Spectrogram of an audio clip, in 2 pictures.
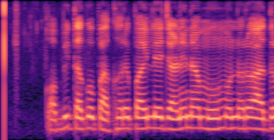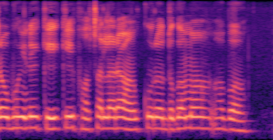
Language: Odia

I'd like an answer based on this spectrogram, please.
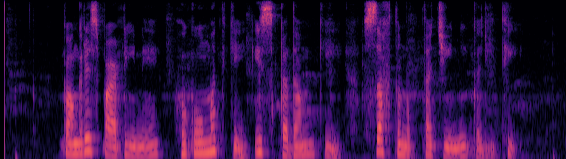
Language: Urdu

